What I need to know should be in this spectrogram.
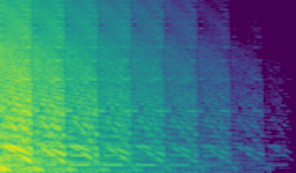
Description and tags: Electric Shot, Or Death Sound Effect
Electric Shot! Or Death Sound Effect!
This sound can for example be used in games - you name it!
If you enjoyed the sound, please STAR, COMMENT, SPREAD THE WORD!🗣 It really helps!
shot, sfx, platformer, electric, gun, attack, cartoon, game, death, electronic, weapon, shoot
